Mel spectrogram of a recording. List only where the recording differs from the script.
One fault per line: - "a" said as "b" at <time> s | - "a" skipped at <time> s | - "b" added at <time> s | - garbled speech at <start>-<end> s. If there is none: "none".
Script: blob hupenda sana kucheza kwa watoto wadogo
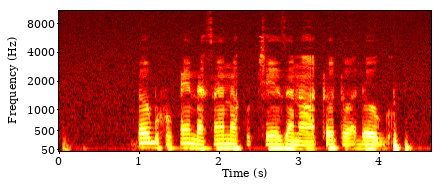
- "kwa" said as "na" at 2.9 s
